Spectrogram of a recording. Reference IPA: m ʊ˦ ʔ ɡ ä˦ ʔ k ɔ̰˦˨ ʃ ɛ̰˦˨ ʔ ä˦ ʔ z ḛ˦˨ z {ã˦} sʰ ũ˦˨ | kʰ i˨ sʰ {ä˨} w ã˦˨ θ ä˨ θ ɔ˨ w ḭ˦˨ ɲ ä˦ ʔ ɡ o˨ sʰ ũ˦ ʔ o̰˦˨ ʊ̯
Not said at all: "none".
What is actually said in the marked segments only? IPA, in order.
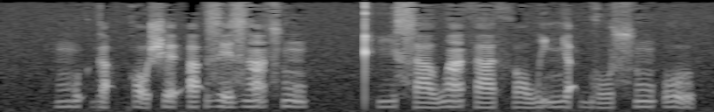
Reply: ã˦˨, ä˨

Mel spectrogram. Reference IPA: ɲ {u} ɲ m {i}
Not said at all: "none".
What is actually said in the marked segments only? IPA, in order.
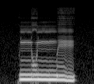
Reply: u, i

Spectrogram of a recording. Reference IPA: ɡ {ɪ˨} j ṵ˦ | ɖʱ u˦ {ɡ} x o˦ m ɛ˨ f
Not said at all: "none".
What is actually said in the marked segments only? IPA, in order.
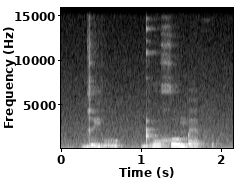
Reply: ɪ˨, none

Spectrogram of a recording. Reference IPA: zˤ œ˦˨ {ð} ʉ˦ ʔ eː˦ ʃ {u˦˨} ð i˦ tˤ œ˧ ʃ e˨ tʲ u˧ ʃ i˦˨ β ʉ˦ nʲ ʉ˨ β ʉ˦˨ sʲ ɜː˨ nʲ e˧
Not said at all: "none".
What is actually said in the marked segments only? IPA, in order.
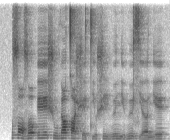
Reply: zˤ, u˧

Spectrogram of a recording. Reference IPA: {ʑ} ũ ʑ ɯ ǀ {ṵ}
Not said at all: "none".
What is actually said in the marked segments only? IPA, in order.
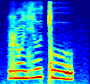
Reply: ʐ, u

